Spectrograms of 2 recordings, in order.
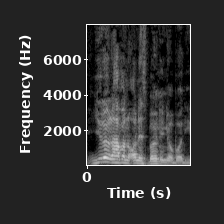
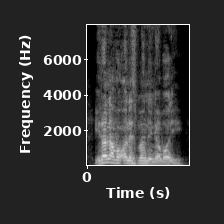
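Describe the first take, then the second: First: Said in the usual way. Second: Faster and punchier, driving it home; emphatic repeat. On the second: Real, not acted. Vlogger calling out Casey, repeats it fast and punchy. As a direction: hammer the accusation again.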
